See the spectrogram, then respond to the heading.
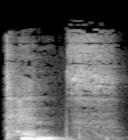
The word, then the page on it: tense: British English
